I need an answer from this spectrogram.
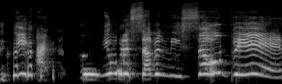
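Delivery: very high, drawn-out, stretched dub voice. Answering a joke about the dub voice: Ojama Yellow dub voice. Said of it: "that was terrible. That was very good".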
